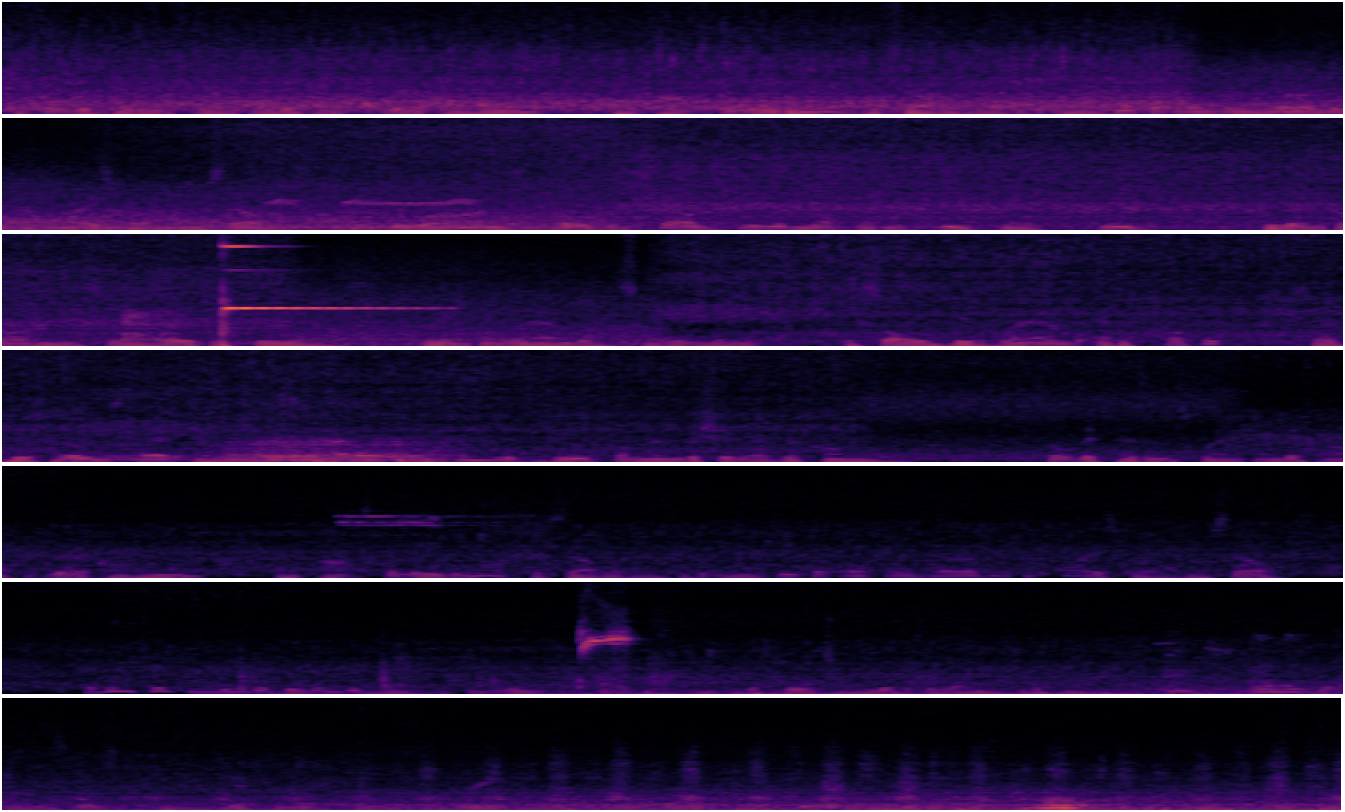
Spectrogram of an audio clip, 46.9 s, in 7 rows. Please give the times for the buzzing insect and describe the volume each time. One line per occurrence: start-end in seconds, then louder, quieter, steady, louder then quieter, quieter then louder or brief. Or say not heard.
20.5-22.4 brief
36.1-46.8 louder.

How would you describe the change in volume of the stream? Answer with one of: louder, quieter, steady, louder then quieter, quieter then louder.
quieter.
